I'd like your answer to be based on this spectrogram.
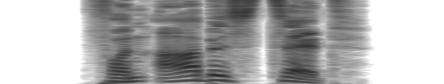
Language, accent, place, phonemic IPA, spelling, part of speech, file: German, Germany, Berlin, /fɔn ˌʔaː bɪs ˈtsɛt/, von A bis Z, adverb, De-von A bis Z.ogg
- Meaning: from A to Z (comprehensively)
